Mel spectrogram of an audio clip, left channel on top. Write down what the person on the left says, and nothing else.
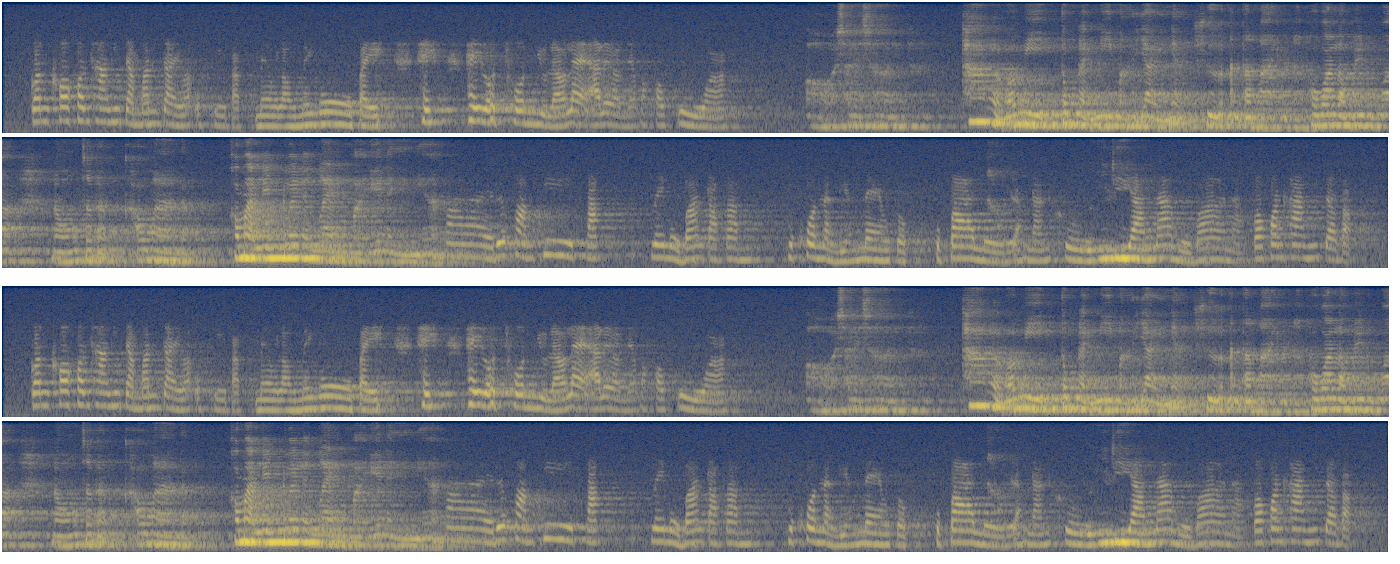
อ๋อใช่ใช่ถ้าแบบว่ามีตรงไหนมีหมาใหญ่เนี่ยคืออันตรายอยู่นะเพราะว่าเราไม่รู้ว่าน้องจะแบบเข้ามาแบบเข้ามาเล่นด้วยแรงๆไหมอะไรอย่างเงี้ย
ค่ะอุ้ยดี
